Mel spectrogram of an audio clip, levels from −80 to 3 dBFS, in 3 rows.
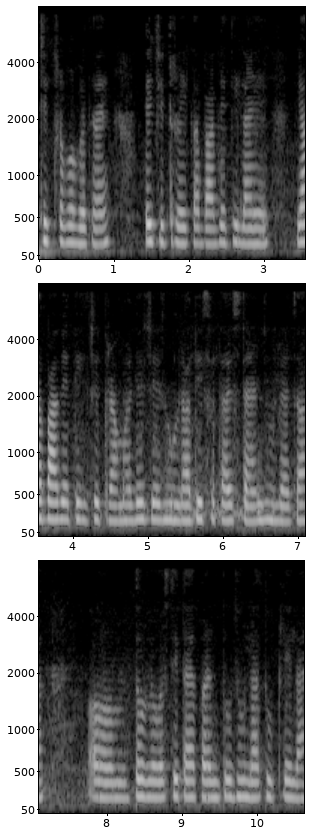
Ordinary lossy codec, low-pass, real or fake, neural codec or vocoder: MP3, 32 kbps; 7.2 kHz; fake; codec, 16 kHz in and 24 kHz out, 1.1 kbps, FireRedTTS-2 codec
